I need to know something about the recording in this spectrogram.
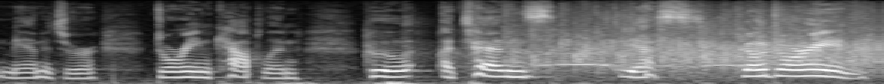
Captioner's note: applause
